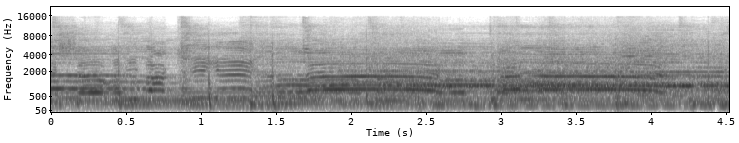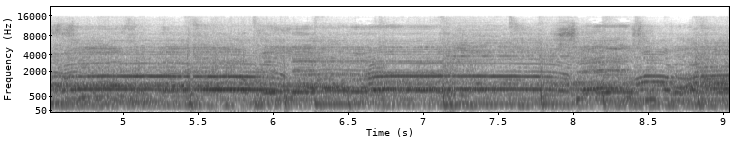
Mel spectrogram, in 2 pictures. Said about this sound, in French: Allez, frères et sœurs, on y va crier.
